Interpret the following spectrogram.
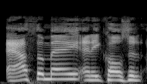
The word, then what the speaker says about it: athame: that the wiccans use which is pronounced correctly pronounced athame and he calls it anathemi and i'm like you know everybody mispronounces that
